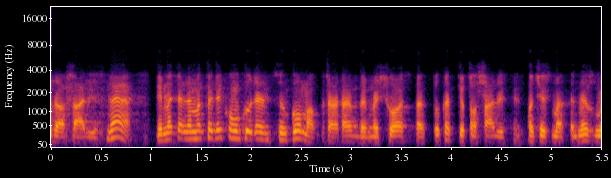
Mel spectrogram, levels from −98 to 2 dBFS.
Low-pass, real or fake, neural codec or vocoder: 7.2 kHz; fake; autoencoder, 48 kHz, 32 numbers a frame, DAC-VAE, trained on Japanese speech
